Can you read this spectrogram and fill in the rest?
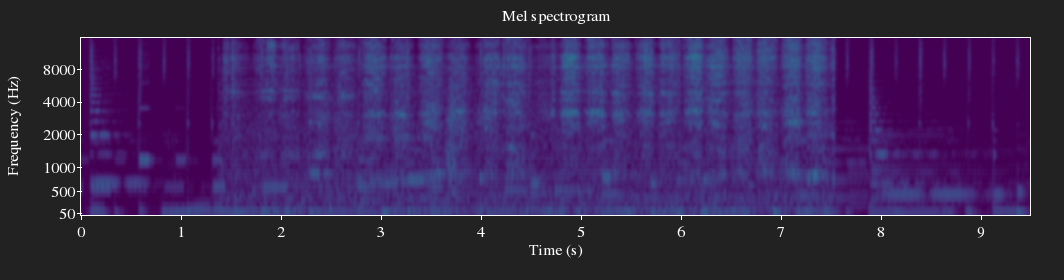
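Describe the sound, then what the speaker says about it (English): A kitchen knife blade held in a PVC pipe guide slides over a wet sharpening stone resting on a damp cloth, giving a steady, close rasping scrape that runs for several seconds and stops abruptly near the end, with no talk. "Now, wet the stone and begin sharpening."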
